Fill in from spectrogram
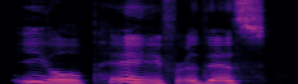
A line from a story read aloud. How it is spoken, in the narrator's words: Jacob Aborn cried in a quavering voice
